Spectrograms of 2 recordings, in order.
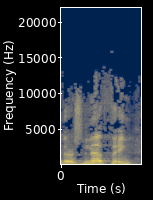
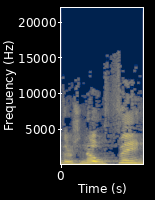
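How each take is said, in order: First: It is said as one run-together word. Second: It is said as two separate words. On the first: Every problem is lumped together. The speaker calls it wrong. "if you say there's nothing, you just kind of lump everything together" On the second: One specific problem is singled out. The speaker calls it right. "if you can say there's no thing, you'll pick out a solid problem"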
